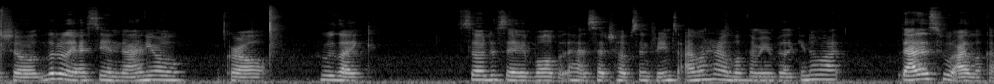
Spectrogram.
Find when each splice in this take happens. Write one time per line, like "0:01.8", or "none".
0:09.0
